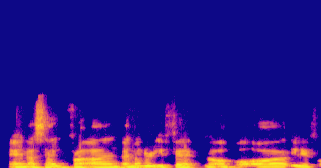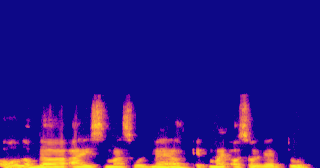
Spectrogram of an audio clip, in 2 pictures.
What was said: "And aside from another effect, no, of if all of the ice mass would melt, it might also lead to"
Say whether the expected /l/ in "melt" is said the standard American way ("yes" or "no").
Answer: yes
